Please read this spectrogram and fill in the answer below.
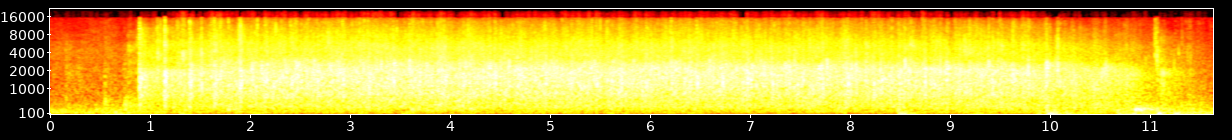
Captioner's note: applause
